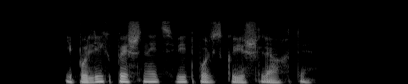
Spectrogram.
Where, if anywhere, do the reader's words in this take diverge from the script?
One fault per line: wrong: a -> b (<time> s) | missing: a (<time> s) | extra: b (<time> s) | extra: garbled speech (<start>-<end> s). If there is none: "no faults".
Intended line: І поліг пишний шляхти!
extra: цвіт польської (1.6 s)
